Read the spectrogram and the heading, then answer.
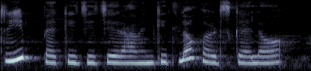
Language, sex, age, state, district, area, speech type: Goan Konkani, female, 18-30, Goa, Ponda, rural, read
